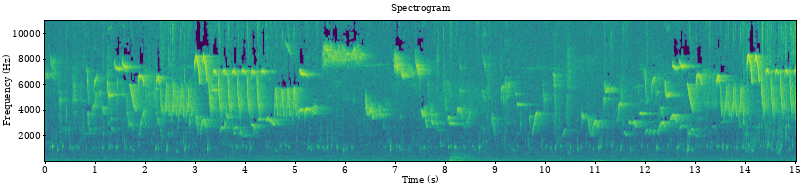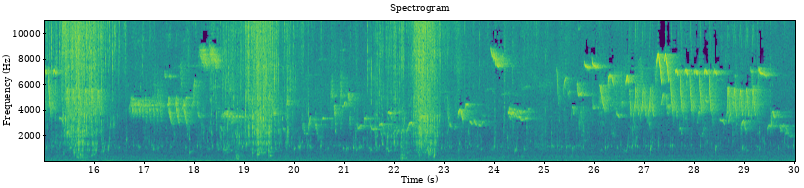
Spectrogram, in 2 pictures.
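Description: Several songbirds singing and calling in woodland, with high chirps and quick trills of evenly repeated notes. Three brief louder rushes of noise break in around the middle.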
